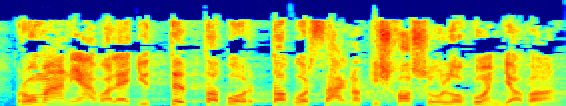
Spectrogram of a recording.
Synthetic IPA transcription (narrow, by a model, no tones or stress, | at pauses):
ro̞maːnijaːvɒlɛɟːyt̪ːøbt̪t̪ɒɡo̞rsaːɡnɒkiʃhɒʃolːoːɡo̞ɲɟɒvɒ̰n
